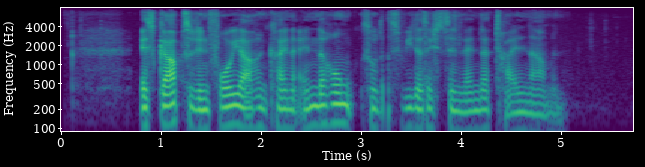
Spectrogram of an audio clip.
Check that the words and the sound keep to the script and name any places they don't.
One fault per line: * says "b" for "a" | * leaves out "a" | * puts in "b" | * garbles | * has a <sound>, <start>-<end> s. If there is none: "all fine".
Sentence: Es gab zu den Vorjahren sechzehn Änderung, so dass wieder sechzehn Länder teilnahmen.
* says "keine" for "sechzehn"
* has a dropout, 3.2-3.3 s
